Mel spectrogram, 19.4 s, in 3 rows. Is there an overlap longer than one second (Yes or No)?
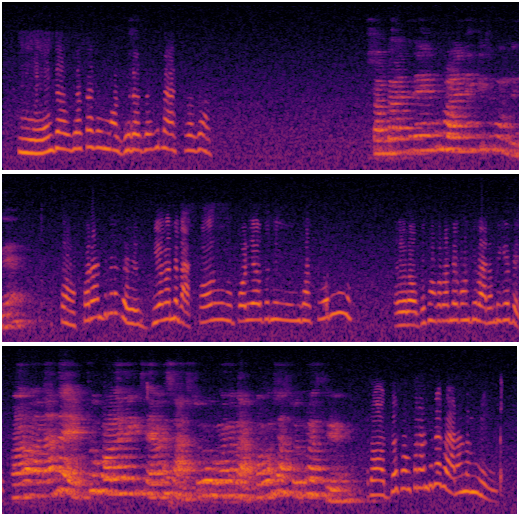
No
